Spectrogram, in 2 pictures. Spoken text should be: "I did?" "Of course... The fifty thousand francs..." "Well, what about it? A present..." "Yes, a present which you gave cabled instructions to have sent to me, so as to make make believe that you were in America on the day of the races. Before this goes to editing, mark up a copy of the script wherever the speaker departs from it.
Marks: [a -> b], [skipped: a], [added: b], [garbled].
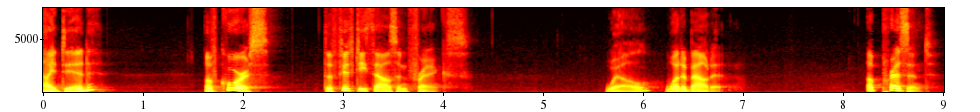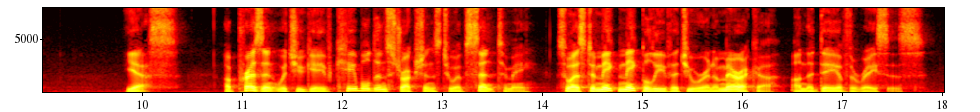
"I did?" "Of course... The fifty thousand francs..." "Well, what about it? A present..." "Yes, a present which you gave cabled instructions to have sent to me, so as to make make believe that you were in America on the day of the races.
